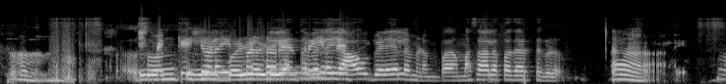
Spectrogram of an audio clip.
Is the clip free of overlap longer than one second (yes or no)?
no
